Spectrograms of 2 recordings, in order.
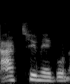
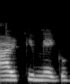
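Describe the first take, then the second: First: The consonant after 'ar' is a ch sound. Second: The consonant after 'ar' is a k sound. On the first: The speaker calls it wrong. "আর্চিমেগু না" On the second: The speaker calls it right. "উচ্চারণটা আর্কিমেগু হবে"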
